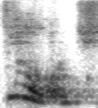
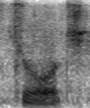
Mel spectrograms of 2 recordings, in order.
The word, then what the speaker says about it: Jorge: And is that pronounced George, did you say? Yes, George, yeah. Great, thank you.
